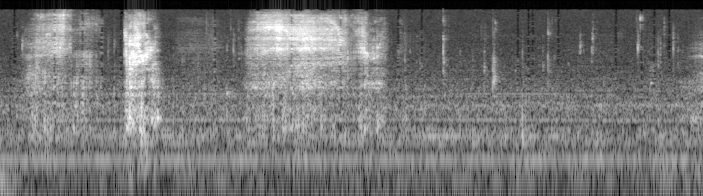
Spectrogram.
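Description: Three short puffs of breath blown at a piece of ripe mango held in the hand, the longest about a second long near the middle. They are followed by faint wet clicks of chewing.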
